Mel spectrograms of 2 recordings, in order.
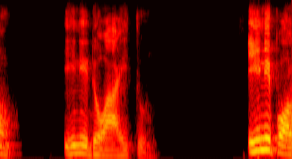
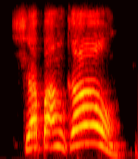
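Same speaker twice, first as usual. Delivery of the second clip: high, loud, slow-drawn question; startled Saul; 12 semitones higher, 5 dB louder, much slower than usual. Acted. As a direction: call out to an unknown voice. Acts Saul confronted by Jesus on road.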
